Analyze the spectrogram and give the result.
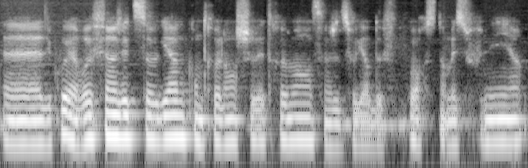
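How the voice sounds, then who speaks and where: A man's voice: medium pitch, little pitch movement, fairly quick, vocal fry, warm tone, faint music behind. A man acting as game master, casually narrating a tabletop role-playing game.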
